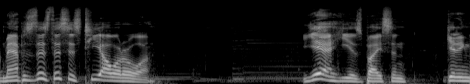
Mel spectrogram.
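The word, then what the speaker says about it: Aotearoa: That's how it's pronounced, is Tiawaroa. And it's not really an accent, it's just rolling the R. Tiawaroa.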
